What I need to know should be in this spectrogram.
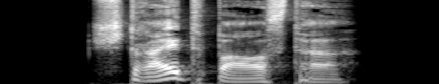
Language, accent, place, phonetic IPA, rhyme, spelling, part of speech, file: German, Germany, Berlin, [ˈʃtʁaɪ̯tbaːɐ̯stɐ], -aɪ̯tbaːɐ̯stɐ, streitbarster, adjective, De-streitbarster.ogg
- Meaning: inflection of streitbar: 1. strong/mixed nominative masculine singular superlative degree 2. strong genitive/dative feminine singular superlative degree 3. strong genitive plural superlative degree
